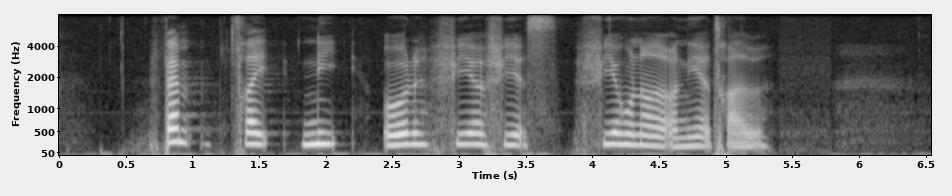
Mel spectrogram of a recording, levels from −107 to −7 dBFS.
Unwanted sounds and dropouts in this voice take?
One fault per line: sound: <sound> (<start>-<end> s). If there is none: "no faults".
no faults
